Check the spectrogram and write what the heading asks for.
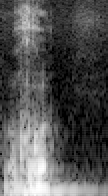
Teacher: Эти двойные буквы обозначают, соответственно, увулярный смычный, вот такой звук «х» в иронском, а в дегорском «г» и твердый знак обозначают увулярный звонкий фрикативный, который похож на французское «р», то есть «р».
